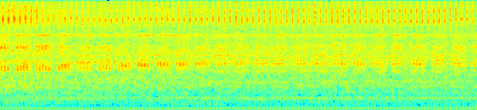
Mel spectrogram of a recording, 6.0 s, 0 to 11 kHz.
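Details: 2011 Audi TT Quattro 2.0T TFSI freshly rebuilt, near 96 °C coolant, no check engine light: light quick tapping three to four beats a second over idle, changing with rpm then stopping; owner suspects some valve, cause not found.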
